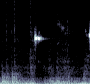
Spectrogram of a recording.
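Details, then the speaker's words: Whirlpool Cabrio dryer: two sharp high-pitched chirping squeaks about a second apart, from a dry, worn plastic idler pulley that no longer spins freely; the belt looks fine. "but that's why I think it's this this plastic pulley as I'm doing this that's a clear indicator is the exact same sound it might be the belt but the belt looks like it's in pretty good shape from what I can see here very confident it's that pulley"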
